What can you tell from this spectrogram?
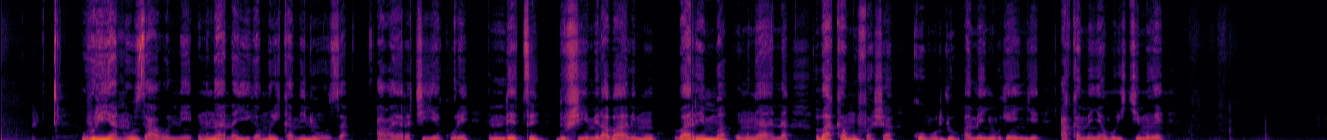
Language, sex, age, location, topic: Kinyarwanda, male, 50+, Nyagatare, education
